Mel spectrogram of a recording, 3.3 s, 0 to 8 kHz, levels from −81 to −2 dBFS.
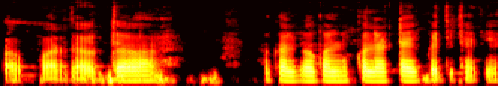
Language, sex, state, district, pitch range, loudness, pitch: Hindi, male, Chhattisgarh, Balrampur, 125-130 Hz, -17 LUFS, 130 Hz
